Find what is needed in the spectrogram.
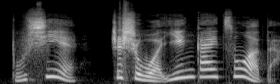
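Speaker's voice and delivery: a humble cub brushing off thanks; modest little bear. Acted. Little bear answers the grateful bird, lightly voiced modest cub.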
